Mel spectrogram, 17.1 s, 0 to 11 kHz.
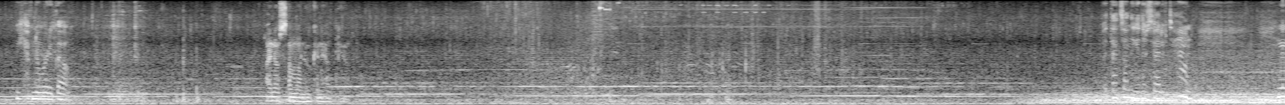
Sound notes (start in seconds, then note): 7.9 beeping, trilling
